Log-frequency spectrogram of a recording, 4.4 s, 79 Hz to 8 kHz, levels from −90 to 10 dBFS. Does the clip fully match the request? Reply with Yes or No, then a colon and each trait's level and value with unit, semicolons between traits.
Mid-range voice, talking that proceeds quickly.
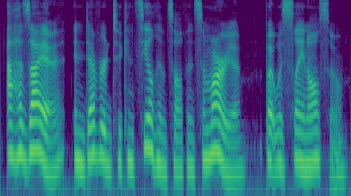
No: medium, 175 Hz; average, 150 wpm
